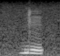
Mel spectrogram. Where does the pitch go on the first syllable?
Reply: low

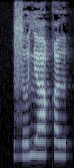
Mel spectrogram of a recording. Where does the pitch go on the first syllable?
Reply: rising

